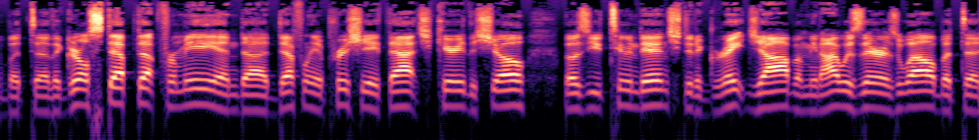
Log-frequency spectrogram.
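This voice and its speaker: A medium-pitched male radio host chats in a loose, rambling way, with many "you know"s and restarts. There's a slight rasp from a cold, but the voice is still smooth and resonant, captured close and dry without any echo.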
